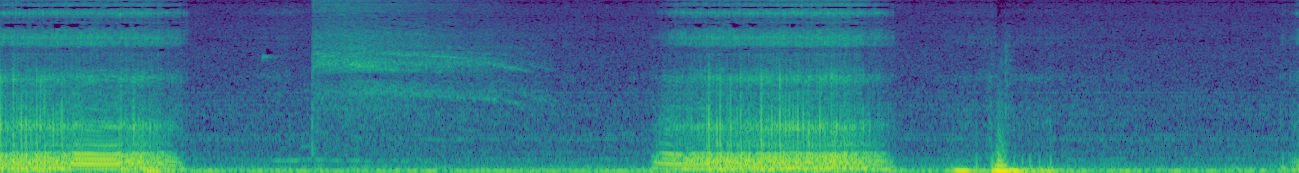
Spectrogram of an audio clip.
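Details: Snoring in an ASMR sleep recording: loud, low, vibrating snores on breathing in, separated by airy breaths out, with a brief snort near the end.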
